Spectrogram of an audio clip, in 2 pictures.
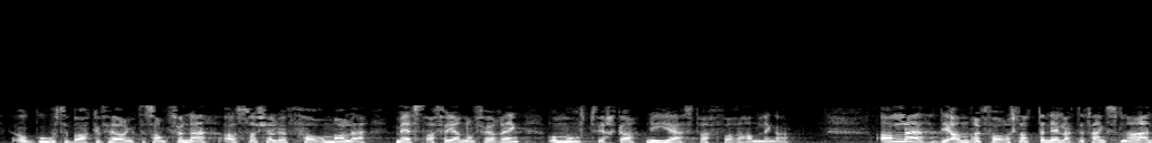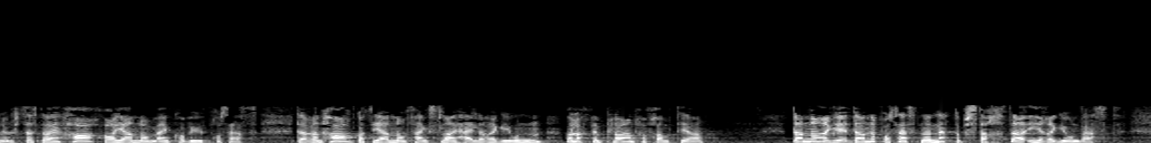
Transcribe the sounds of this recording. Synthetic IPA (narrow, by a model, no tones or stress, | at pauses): ɔɡuːt̪ʰɪlbɑːkəføːʁɪŋt̪ʰɪlsɑmfʉnəɑ̰lsɔçœlʋəfɔʁmoːləmɛst̪ʁɑfːəjɛnːʊmføːʁɪŋʔɔmuːt̪ʰʋɪʁkəʁnyːəst̪ʁɑfʋɑːʁəɦɑnd̪lɪŋɑ̰ʁ | ʔɑlːəd̪iɑnd̪ʁəfoːʁəslɔt̪ːəneːlɑk̚t̪əfɛŋsləʁɛnʉlsəsnœʏhɑːʁfɔɾɪjɛnːʊmʔɛ̰nkʰoːʋɛʉːpʰʁʊsɛ̰s | d̪̥æʁɛnhɑʁɡɔt̪ːɪjɛnːɔmfɛŋsləɪɦæɪləʁɛɡɪuːnn̩ɔlɑkt̪ɛnpʰlɑːnfɔʁfʁɑmt̪ʰiːɑ̰ | əd̪ɛnːəpʰʁʊsɛsn̩ɛnɛt̪ːɔpst̪ɑʁt̪əʁɪʁɛɡɪuːnʋɛ̰st̪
